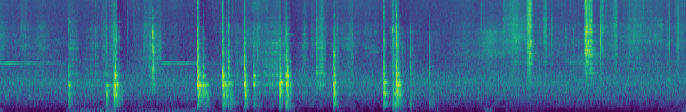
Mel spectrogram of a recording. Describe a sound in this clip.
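A blade knocks and scrapes against wood.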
